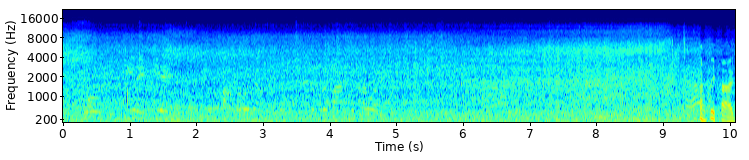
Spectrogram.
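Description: Water rushes and splashes steadily nearby.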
